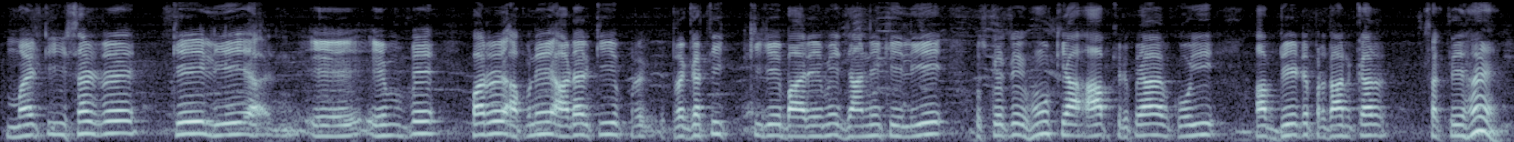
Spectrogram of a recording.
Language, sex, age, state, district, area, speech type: Hindi, male, 60+, Uttar Pradesh, Ayodhya, rural, read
